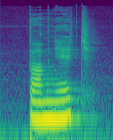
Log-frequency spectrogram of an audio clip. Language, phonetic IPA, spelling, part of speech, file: Czech, [ˈpamɲɛc], paměť, noun, Cs-paměť.ogg
- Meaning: memory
